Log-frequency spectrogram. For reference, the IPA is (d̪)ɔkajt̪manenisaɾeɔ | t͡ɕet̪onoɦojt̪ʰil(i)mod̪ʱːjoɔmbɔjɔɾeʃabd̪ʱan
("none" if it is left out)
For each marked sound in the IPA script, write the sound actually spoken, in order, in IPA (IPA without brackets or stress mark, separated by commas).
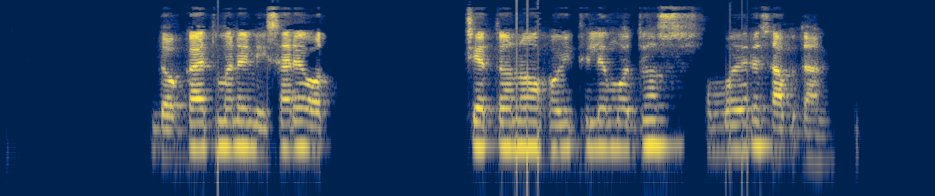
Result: d̪, e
